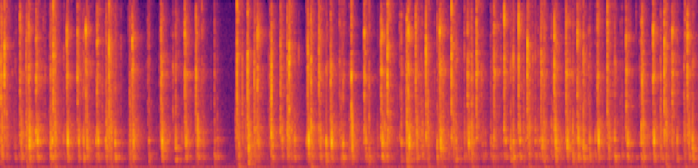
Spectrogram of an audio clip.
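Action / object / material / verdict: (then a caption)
tap / plastic mechanical keyboard with clicky switches / plastic / none. Fingertips type continuously on a backlit mechanical gaming keyboard with plastic keycaps and clicky Cherry MX Blue switches. A rapid stream of sharp, bright clicks runs throughout, with a brief pause just past two seconds. Each click is short and dry with almost no ring or low end.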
